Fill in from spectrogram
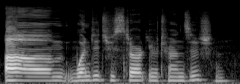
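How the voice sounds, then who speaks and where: Clear-voiced talk show host. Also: mid-range voice, level tone, measured pace, a bit bright.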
